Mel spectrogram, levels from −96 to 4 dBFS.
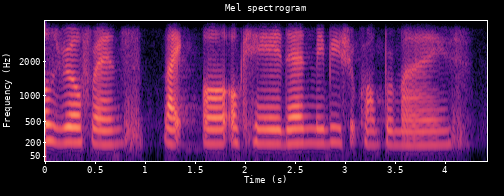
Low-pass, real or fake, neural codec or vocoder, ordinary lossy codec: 3.6 kHz; real; none; Opus, 32 kbps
